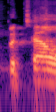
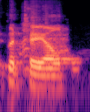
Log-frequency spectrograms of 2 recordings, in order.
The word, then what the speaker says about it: Patel: right it's patel and i've had tails tell me it's patel i'm like you are wrong it is not the tell it's patel sit down don't don't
